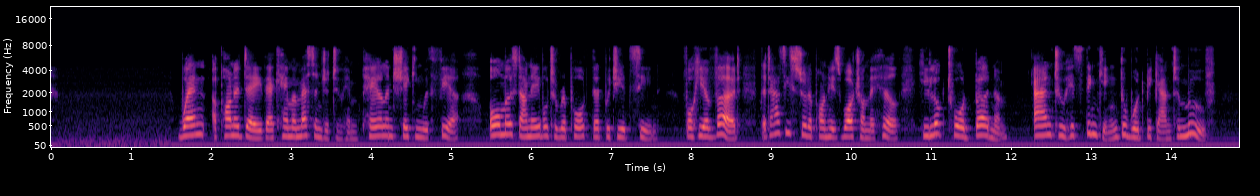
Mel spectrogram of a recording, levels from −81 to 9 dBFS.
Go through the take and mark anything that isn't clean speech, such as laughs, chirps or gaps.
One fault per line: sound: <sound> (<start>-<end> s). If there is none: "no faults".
no faults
